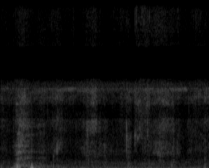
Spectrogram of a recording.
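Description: Faint footsteps on a grassy path strewn with dry leaves, with a short low sound about a quarter second in.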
